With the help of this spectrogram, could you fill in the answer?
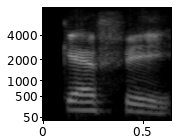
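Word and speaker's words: Café: আমরা দুইটাই উদাহরণ লিখলাম এখানে একটা উদাহরণ দিলাম আমরা ক্যাফে অর্থাৎ এখানে সেটা কিন্তু ক এর মত করে উচ্চারণ হচ্ছে সেম ভাবে দেখেন সেকেন্ড যে উদাহরণটা দিলাম সেন্ট সেন্ট এখানে কিন্তু অর্থাৎ সেটা ছ এর মত করেই উচ্চারণ হইছে তাহলে আমরা দুই জায়গায়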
